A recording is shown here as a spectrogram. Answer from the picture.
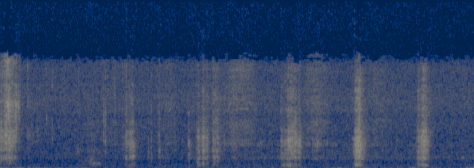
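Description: Someone chewing a bite of Oreo sandwich cookie: faint, short crunches about every two-thirds of a second.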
